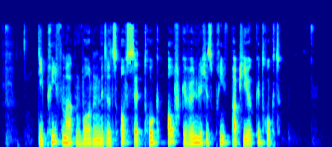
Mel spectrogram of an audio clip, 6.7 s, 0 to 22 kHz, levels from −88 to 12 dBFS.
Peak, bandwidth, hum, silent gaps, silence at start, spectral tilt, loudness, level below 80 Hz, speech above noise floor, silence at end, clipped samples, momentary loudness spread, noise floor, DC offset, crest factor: -4 dBFS; 11.5 kHz; none; none; 0.1 s; -5.5 dB/octave; -24 LUFS; -60 dBFS; 47 dB; 0.4 s; under 0.1%; 8 LU; -71 dBFS; under 0.1%; 20 dB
